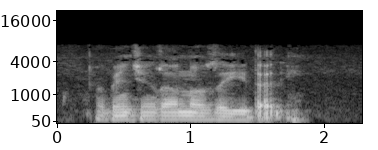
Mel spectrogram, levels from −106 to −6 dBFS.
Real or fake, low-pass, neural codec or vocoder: real; 7.2 kHz; none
